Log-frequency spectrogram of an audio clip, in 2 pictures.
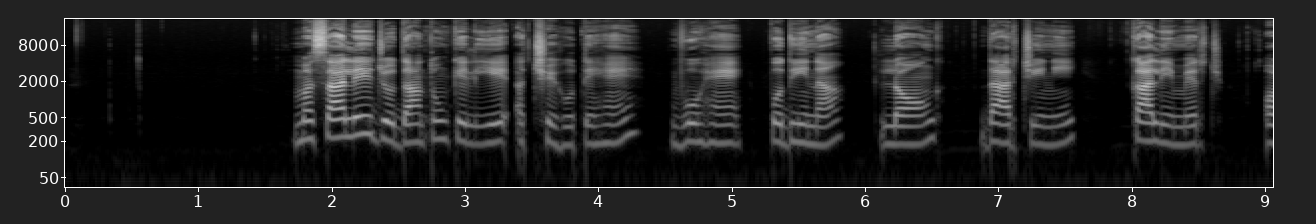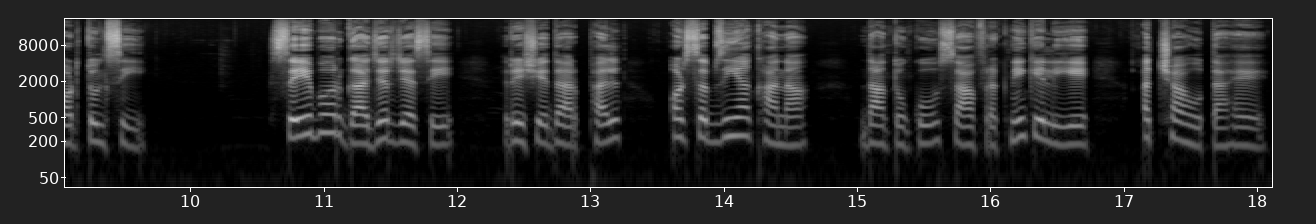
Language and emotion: Urdu, neutral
